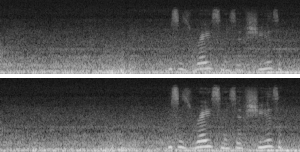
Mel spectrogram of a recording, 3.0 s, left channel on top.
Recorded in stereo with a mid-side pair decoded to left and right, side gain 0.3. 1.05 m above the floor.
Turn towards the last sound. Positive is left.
turn(degrees=-60)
